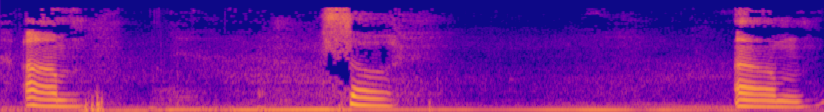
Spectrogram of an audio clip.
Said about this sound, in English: There's a car pulling up on the side of me. And I try to be observant as possible.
